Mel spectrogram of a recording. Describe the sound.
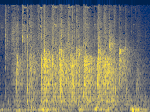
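Applause from an audience welcoming a poet to a reading: a dense, steady crackle of many hands clapping that holds fairly loud for the whole stretch, with no talk over it.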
